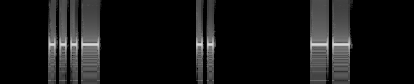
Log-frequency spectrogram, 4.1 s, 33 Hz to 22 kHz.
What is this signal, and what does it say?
Morse code, heard as a keyed tone, about 22 wpm, spaced as for 8 wpm, 700 Hz. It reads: VIM
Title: USA Call Signs - 5 Characters - 6x Character Spacing - 22wpm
